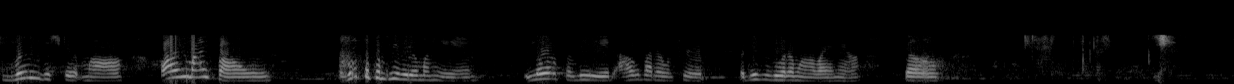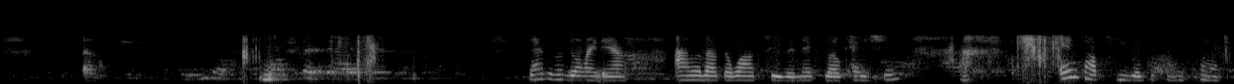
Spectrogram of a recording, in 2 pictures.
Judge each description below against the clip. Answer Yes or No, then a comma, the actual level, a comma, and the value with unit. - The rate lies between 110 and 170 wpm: Yes, slow, 135 wpm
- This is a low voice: No, high, 200 Hz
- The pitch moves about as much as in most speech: No, wide, 5.7 semitones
